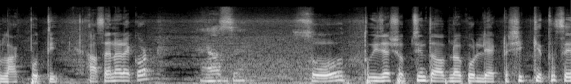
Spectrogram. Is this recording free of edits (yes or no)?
yes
